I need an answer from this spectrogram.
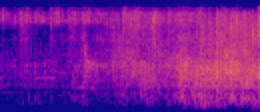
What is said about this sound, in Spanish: ¡Que alguien le dé un aplauso al Señor!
